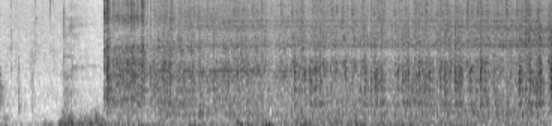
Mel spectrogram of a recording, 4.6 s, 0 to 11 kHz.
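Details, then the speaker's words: 1978 Triumph Spitfire 1500, revived after years sitting, running during distributor timing adjustment. It idles uneven and lumpy with a wavering beat. "cuz that's rough that is rough"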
